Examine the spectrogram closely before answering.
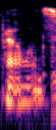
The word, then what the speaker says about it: Palance: correct daddy was jack palance yes putting that out there uh palace rhymes with balance i think um collins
